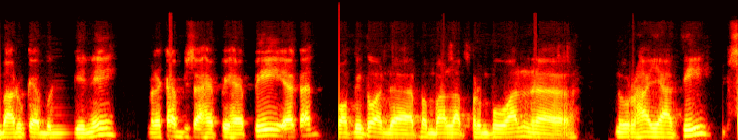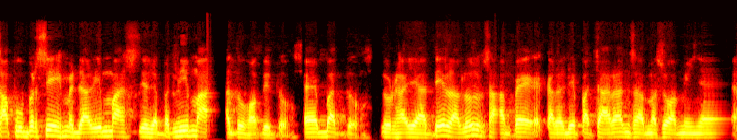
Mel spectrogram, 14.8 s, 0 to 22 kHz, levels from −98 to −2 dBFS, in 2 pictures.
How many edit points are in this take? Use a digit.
4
